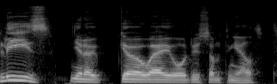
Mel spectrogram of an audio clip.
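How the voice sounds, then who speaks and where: A man speaks with an English accent. His intonation is lively. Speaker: gaming vlogger. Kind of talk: casual vlog chat. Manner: halting, many restarts.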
